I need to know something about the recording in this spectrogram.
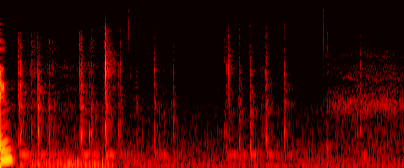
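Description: Typing on a computer keyboard: a quick run of keystrokes in the first second or so, then a few scattered keystrokes.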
